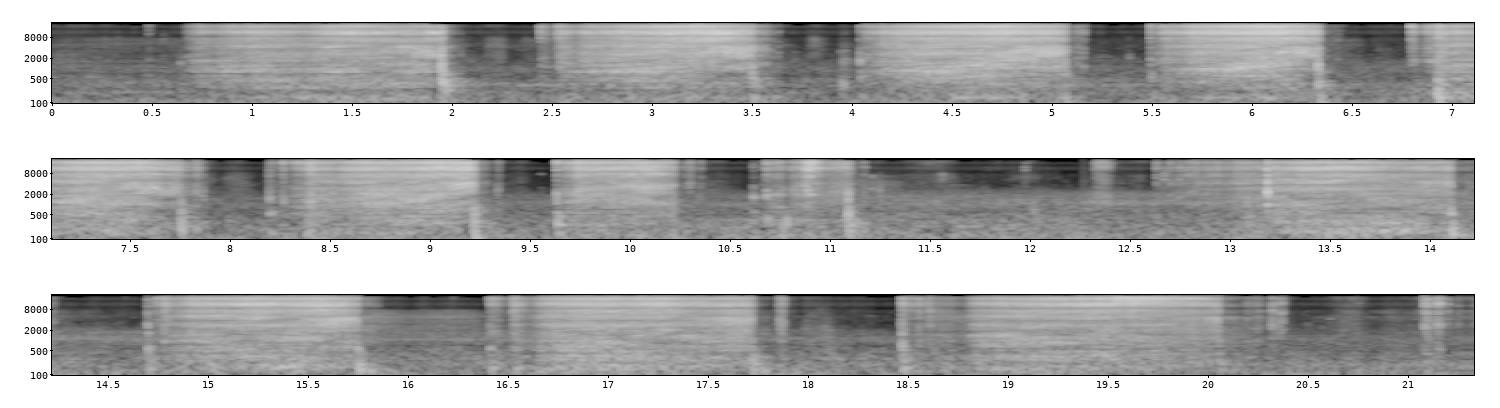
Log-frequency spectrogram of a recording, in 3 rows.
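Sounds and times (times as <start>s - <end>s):
scraper on side windows: 0.7s - 11.6s, 12.4s - 21.3s.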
